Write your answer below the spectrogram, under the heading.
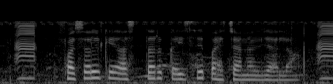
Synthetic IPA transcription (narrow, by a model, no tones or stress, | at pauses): pʰəsəlkeəst̪əɾkəisepɛɦt͡ʃaːnəld͡ʒaːlaː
